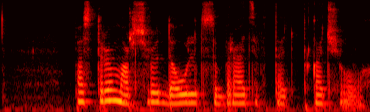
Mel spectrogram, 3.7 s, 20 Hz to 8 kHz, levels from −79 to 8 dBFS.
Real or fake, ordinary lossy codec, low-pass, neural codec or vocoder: real; none; none; none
